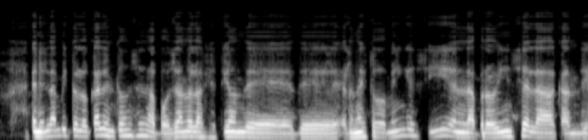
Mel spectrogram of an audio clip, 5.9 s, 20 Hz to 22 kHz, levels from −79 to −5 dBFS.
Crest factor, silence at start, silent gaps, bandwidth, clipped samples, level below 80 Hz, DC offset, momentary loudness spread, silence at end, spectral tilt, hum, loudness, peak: 14 dB; 0.1 s; none; 10.5 kHz; under 0.1%; -52 dBFS; under 0.1%; 5 LU; 0 s; -8.5 dB/octave; none; -15 LUFS; 0 dBFS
